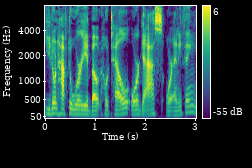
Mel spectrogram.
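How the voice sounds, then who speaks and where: This very clean recording, with a silent background, captures a man speaking at a medium pitch. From Ontario, Canada (Brampton). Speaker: punk musician (drummer). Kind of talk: casual chat. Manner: animated.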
